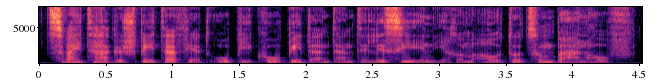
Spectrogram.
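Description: Man, low husky voice, children's story narrator, playful, conspiratorial asides. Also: sing-song, moderate pace, no echo, studio quality.

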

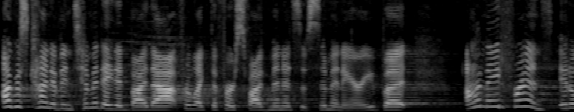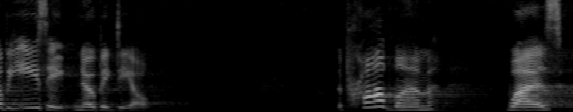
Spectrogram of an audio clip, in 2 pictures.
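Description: A middle-aged American woman pastor delivering a sermon with personal storytelling in a loud, emphatic, projected voice. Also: fairly high pitch. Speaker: pastor preaching. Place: large church sanctuary, at pulpit. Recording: reverberant large church hall.

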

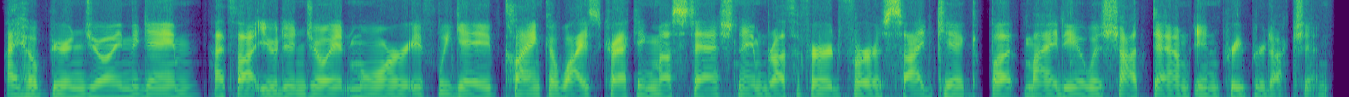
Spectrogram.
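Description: A man's voice: mid-range voice, little pitch movement, normal speed, few pauses, fairly bright tone, smooth, no room sound. A man, a lead game programmer, giving a scripted developer message.

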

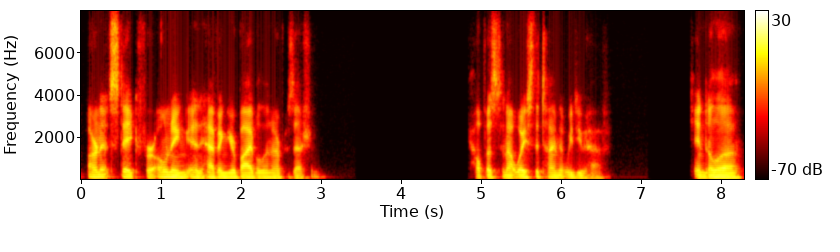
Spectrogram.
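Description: A man's voice: on the low side, a bit bright. A man leading a Bible study on a video call, praying earnestly and chatting casually, with a slight cold. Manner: earnest, repetitive prayer cadence. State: has a cold, sniffling. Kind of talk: prayer and casual group talk. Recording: dull lo-fi video call audio.

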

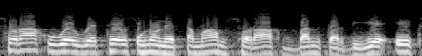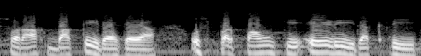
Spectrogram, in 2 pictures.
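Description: Fervent middle-aged man preaching, mellow voice. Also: low-quality recording. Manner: emphatic storytelling, pitch swooping high and low. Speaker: religious scholar. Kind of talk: devotional lecture. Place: television studio set.

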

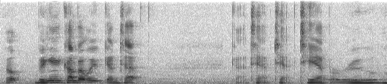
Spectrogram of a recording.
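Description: A man with a somewhat high-pitched voice chats casually about a game in progress. He comes across as a podcast co-host, with clear noise on the home recording. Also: fairly quick.

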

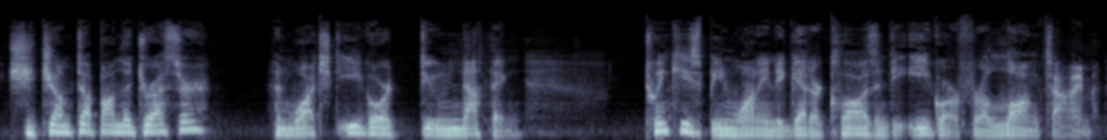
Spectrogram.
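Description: A man voicing a bereaved young boy who narrates his diary letters in an expressive, conversational audiobook reading. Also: on the low side, moderate pace, husky, no room sound. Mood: fond, observant.

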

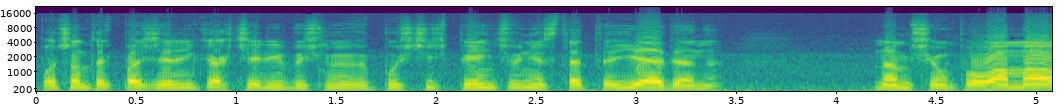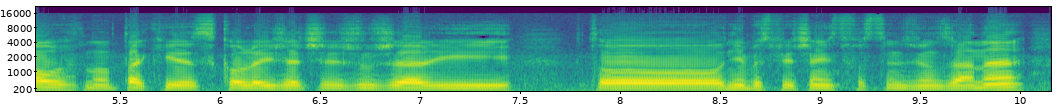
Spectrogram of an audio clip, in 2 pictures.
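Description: A man's voice: mid-range voice, little pitch movement, moderate pace, darkish tone, clear, resonant tone. A man in his thirties from Poland, a youth sports coach giving plain-spoken, reflective interview answers. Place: open-air speedway stadium pit area. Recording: outdoor pit-lane noise behind voice.

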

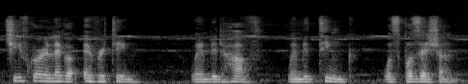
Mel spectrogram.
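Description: A man in his forties with a Jamaican accent gives an emphatic, deliberate address to camera, repeating phrases for weight. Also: medium pitch, fairly bright tone. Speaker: community leader. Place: small plain room indoors. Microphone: phone at arm's length. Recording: noisy room, ambient background sound.

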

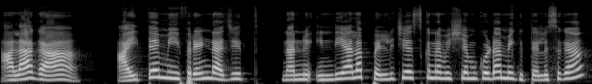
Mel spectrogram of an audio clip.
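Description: A woman voicing a wronged young village wife in a story, polite and pleading but quietly determined. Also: high-pitched, moderate pace, clean tone, no room sound, studio quality, voice pushed up, lightly acted. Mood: curious, eager. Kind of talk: dramatised story acting.

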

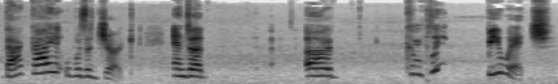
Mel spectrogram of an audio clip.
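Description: A woman playing a prim, teasing mentor to a young girl in an audio drama, with measured delivery. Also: high voice, sing-song, slight background noise, full character voice. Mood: prim, playful. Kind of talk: podcast audio drama acting.

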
